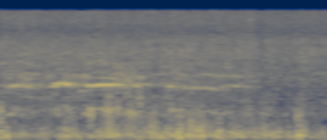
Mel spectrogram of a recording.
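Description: A distant bird's call: one held, slightly wavering high note a little over a second long, heard over a low rumbling background.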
